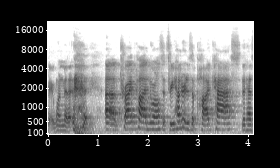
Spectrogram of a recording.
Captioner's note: laughs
